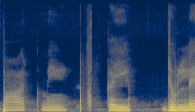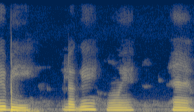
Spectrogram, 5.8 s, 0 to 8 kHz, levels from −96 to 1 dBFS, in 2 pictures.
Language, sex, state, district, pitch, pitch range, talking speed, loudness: Hindi, female, Punjab, Fazilka, 185 Hz, 175-200 Hz, 80 wpm, -18 LUFS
